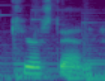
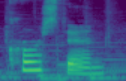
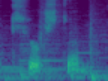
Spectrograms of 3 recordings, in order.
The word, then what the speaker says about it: Kirsten: to address that I know her name is pronounced Kirsten but my parents when they got me her in kindergarten pronounced it Kirsten so I always pronounced it Kirsten and not Kirsten and so I'm going to continue to do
